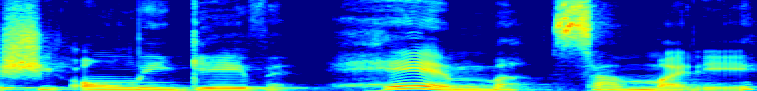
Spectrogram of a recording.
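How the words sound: The stress falls on the word him. She gave money to him specifically, not others. "emphasizing the word him"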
